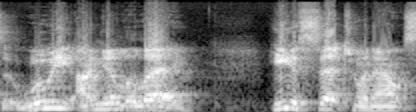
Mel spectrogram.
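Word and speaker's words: Uiagalelei: Look, next up, five-star quarterback DJ, and listen to the way I pronounce it, Wui Anyalele.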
